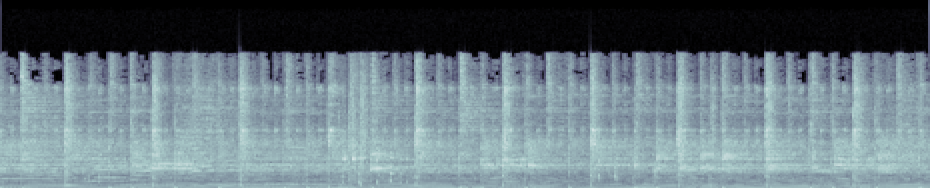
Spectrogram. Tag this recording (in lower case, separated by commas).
ping, music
